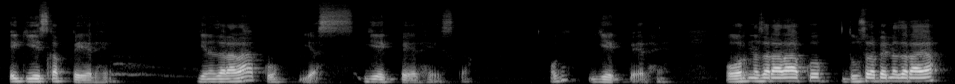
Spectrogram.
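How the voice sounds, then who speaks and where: Medium in pitch and dark in tone, a male voice explains a map lesson with memory aids, repeatedly posing questions to his listeners before supplying the answers himself.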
